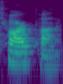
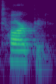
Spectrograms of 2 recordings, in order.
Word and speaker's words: Tarpon: Tarpon Springs actually Tasha they pronounced a tarpon right tarpon not tarpana tarpon I'd like to call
